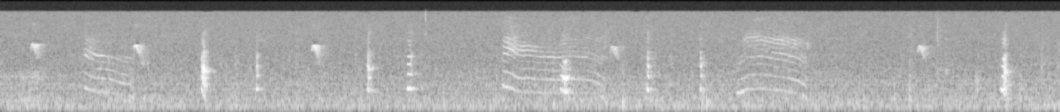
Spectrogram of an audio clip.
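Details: A female domestic cat, a mother cat, gives a quiet series of short, high, squeaky chirps and bent little trills, about one or two each second, with faint clicks between, as she watches a bird outside a bedroom window.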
